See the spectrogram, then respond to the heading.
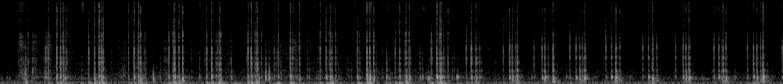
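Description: Fingers tap on a paperback volume of the manga *Perfect World* in quick, irregular bursts. The soft, muffled taps have a dull low-mid body around 330 Hz, little brightness and almost no ring.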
